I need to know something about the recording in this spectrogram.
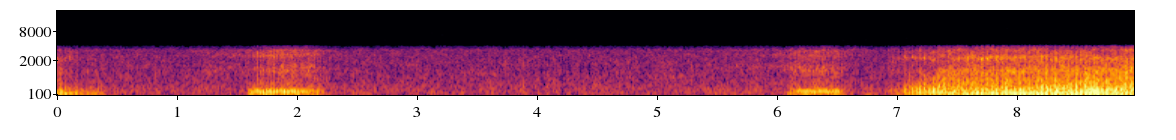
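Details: Low, rumbling snores from a sleeping Neapolitan Mastiff dog, two brief ones then a louder, longer one: ordinary snoring in sleep.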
